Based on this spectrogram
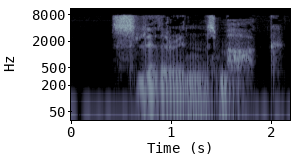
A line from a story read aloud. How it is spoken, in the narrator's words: he said quietly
